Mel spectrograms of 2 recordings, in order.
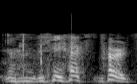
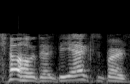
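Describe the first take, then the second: First: Slow, mocking repeat of the phrase; scornful echo; sarcastic. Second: Said in the usual way. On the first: Real, not acted. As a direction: drag out the experts with contempt. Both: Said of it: "another great word".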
